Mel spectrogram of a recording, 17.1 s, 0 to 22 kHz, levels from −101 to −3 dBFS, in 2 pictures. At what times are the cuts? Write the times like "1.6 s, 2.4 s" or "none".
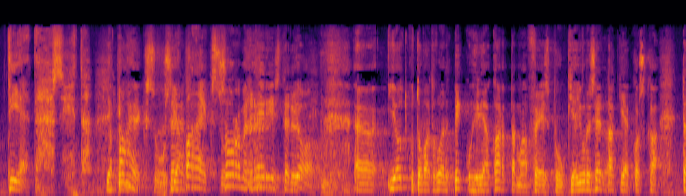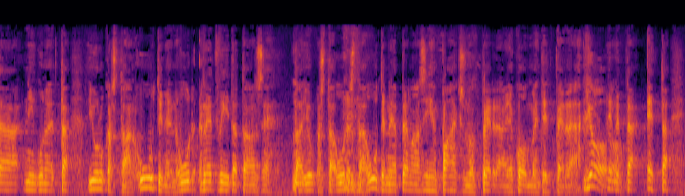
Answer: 4.0 s, 16.1 s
